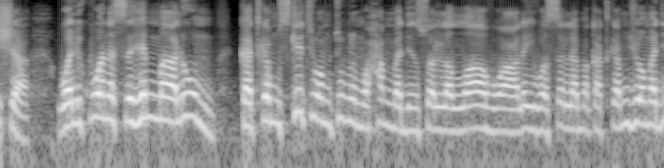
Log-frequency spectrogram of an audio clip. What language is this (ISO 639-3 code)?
swa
